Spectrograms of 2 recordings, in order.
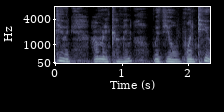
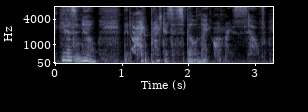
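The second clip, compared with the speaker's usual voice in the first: usual speaking voice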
